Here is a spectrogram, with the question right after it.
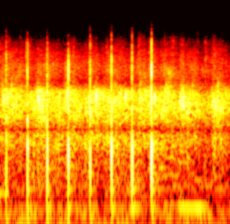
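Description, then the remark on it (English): An audience in a chapel applauds people who accepted Christ, a steady wash of many hands clapping at once with sharper individual claps popping out irregularly throughout, moderately loud and with no voices. “Let's give it up for those people that accepted Christ in chapel.”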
